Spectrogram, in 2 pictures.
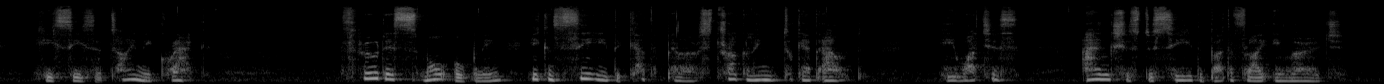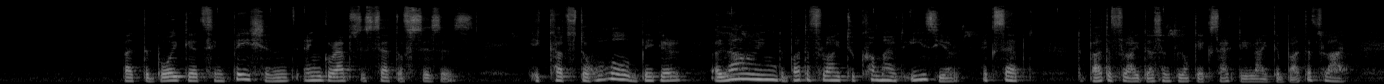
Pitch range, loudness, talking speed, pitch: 165-220 Hz, -39 LUFS, 125 wpm, 180 Hz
